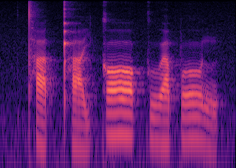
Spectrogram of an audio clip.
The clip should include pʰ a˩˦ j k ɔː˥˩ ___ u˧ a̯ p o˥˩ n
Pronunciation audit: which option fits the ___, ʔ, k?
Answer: k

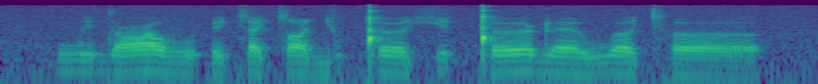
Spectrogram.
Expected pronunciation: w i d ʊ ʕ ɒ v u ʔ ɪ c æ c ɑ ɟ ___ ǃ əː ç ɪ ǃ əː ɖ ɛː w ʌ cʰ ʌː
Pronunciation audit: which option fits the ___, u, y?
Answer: u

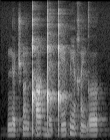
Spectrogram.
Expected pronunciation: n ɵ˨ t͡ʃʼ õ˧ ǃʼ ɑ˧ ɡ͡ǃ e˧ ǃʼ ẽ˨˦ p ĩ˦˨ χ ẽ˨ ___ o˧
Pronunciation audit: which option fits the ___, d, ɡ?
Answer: ɡ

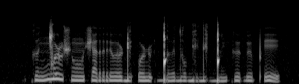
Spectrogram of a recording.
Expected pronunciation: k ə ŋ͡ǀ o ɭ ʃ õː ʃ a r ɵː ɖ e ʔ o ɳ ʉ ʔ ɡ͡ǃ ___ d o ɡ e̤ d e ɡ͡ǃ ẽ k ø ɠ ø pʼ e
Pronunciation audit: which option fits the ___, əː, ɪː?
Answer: əː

